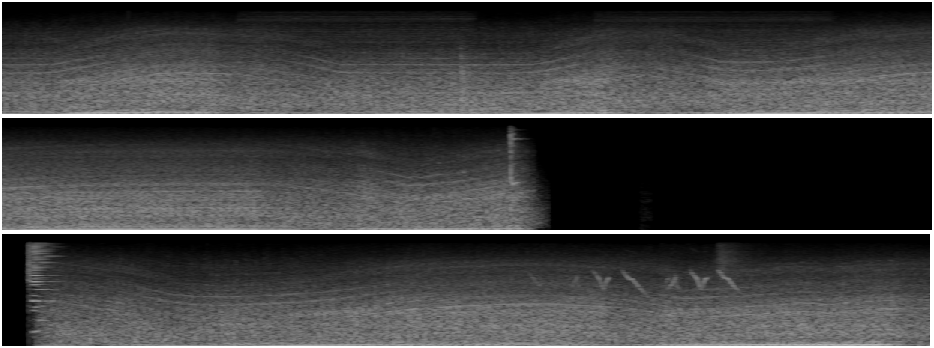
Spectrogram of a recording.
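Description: A tractor engine rumbles steadily, rising and falling in pitch.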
